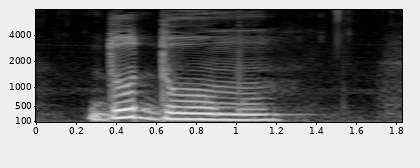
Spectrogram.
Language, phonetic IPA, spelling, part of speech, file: Ukrainian, [dɔˈdɔmʊ], додому, adverb, Uk-додому.ogg
- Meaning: home, homewards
